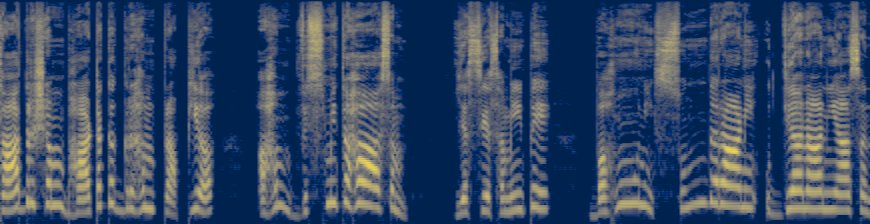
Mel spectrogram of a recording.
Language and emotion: Sanskrit, surprised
